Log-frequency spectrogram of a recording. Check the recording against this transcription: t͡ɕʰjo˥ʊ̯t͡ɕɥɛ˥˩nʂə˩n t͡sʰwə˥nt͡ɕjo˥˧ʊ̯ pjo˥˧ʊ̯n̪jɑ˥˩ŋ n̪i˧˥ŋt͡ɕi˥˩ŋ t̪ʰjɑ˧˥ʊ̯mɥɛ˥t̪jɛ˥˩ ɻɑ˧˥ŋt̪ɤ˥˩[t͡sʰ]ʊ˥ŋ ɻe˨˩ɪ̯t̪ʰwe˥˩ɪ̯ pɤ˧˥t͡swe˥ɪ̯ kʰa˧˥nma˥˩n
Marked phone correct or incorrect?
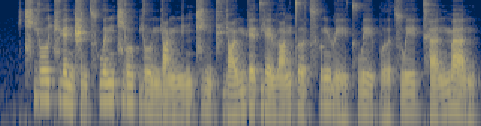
correct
